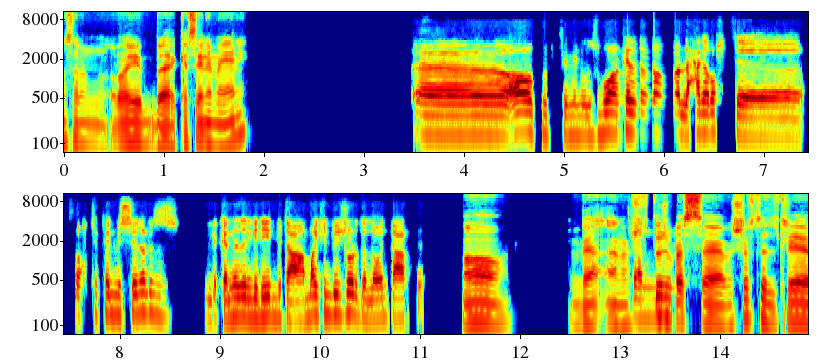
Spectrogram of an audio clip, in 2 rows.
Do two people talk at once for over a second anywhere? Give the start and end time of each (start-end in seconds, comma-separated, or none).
none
